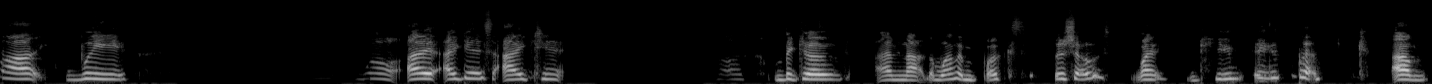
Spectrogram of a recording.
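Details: Adult woman with mild cerebral palsy that she says mainly affects her speech and motor skills, speaking in a podcast interview; dysarthria (cerebral palsy).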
